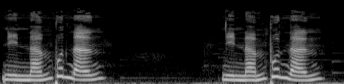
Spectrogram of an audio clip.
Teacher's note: the tones there are 能 second tone, 不 fourth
